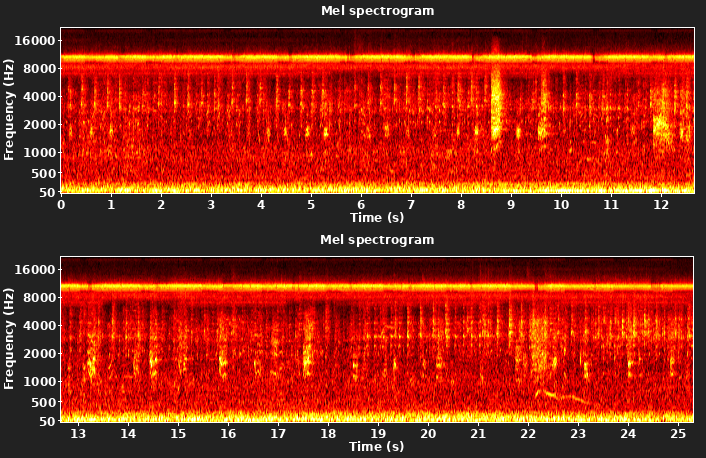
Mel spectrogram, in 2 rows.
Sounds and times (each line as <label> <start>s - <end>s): Traffic noise 0.0s - 25.3s
Bird calls 0.0s - 25.3s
